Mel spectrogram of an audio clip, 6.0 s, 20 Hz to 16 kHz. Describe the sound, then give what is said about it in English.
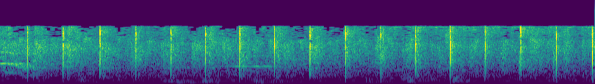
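Christ Family Church audience, celebrating 65 years, claps hands in unison, a faint, steady beat of many sharp claps at an even tempo. “Praise the Lord, church. Put on a hand clap.”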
